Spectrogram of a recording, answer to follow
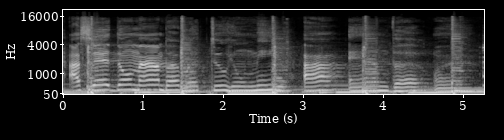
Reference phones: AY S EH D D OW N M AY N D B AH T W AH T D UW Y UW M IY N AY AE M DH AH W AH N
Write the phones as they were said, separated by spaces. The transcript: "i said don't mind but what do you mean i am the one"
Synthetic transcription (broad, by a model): AY S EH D D OW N M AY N B AH T W AH T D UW Y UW M IY AY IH M DH AH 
